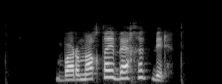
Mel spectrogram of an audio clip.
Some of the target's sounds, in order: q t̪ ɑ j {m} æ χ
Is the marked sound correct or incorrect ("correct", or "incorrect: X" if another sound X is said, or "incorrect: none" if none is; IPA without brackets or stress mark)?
incorrect: b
